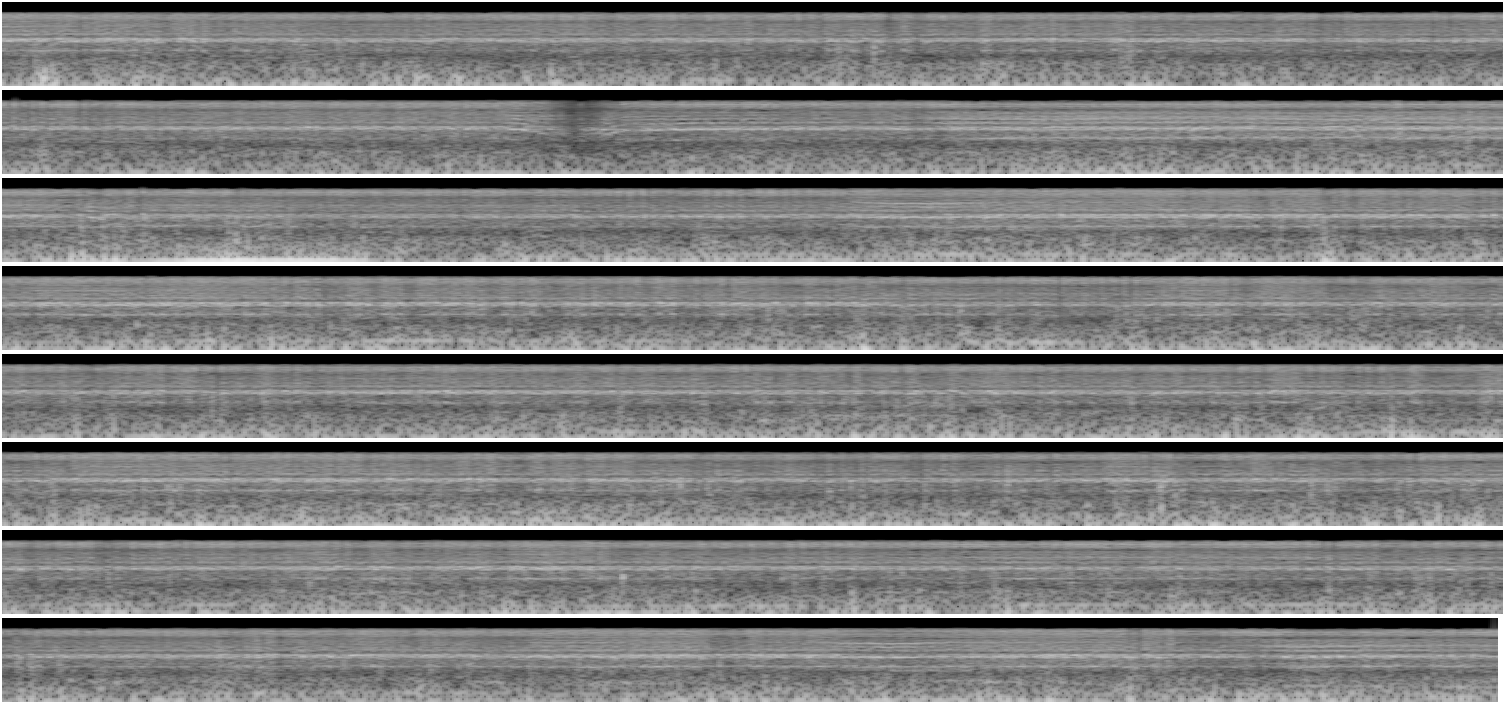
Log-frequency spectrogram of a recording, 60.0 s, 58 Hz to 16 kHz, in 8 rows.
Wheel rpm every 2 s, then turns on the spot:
170, 170, 160, 170, 160, 130, 160, 170, 170, 160, 170, 170, 170, 170, 170, 170, 170, 170, 170, 170, 170, 160, 170, 170, 170, 160, 160, 170, 160, 170.
none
